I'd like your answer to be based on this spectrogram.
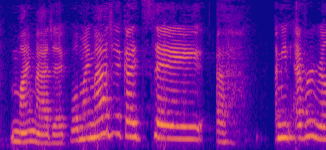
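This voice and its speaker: Loud and with a Canadian accent, a woman talks at a moderate pace while her pitch swings very widely. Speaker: realtor. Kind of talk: podcast interview. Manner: energetic.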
